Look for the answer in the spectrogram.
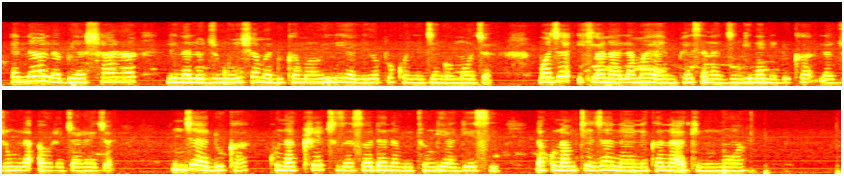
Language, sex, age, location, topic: Swahili, female, 18-24, Kisumu, finance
